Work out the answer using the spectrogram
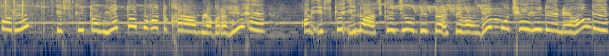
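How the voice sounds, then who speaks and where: A woman's voice: extremely high pitch, lively intonation, a little slow, over music, voice pushed up. A woman voicing a harsh, selfish father crow in a cartoon moral story, with a scolding, blustering manner. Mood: scheming.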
